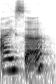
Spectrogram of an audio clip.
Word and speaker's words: Isa: And we have Isa or Isa. This is what it looks like. ISA is how you spell it.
